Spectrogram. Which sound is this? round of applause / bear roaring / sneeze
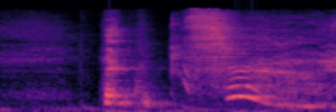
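sneeze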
